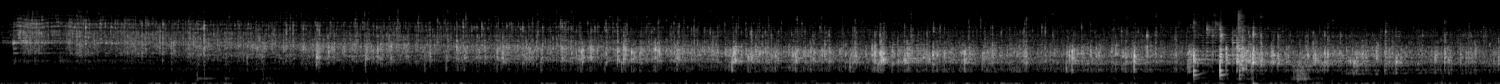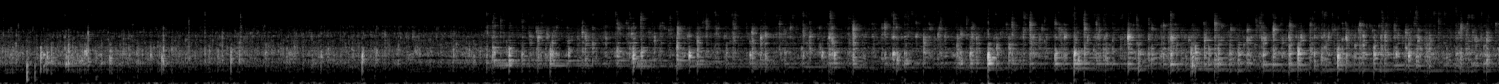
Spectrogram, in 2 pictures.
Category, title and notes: Sound effects > Experimental
Water slowly filling a giant thermos with some hitting the side of it to create this ringing sound recorded with a contact microphone.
